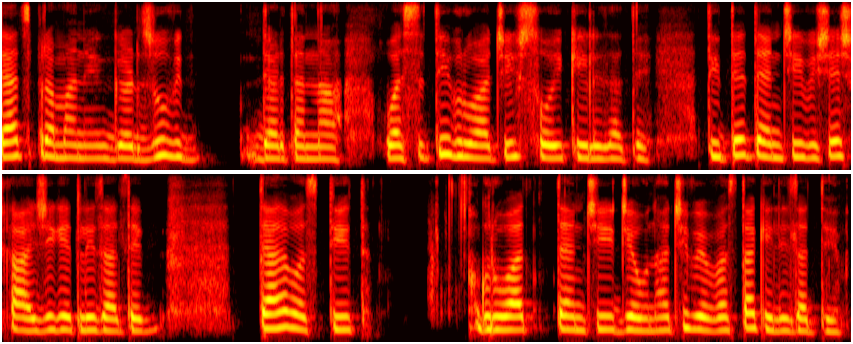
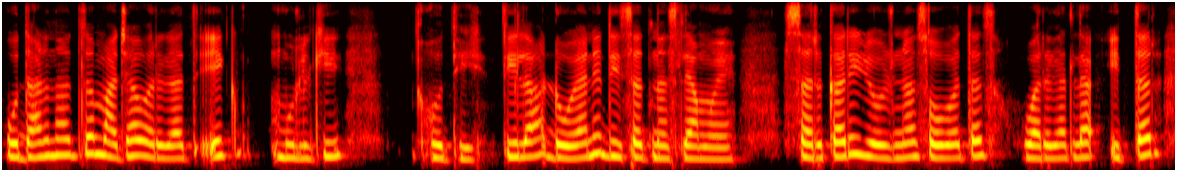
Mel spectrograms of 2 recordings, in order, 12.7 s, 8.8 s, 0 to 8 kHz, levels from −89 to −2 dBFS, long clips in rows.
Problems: none marked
